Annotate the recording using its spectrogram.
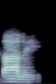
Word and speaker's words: Mbale: And we took our ride with our taxi driver to a town called Mbali, M-B-A-L-E. They pronounce it Bali.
